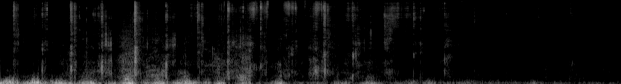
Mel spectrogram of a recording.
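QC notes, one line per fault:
0.34–5.82 s, clock drift buffer slips: a short click recurs every 1.1 s, about seven in all, each a tiny discontinuity in the sound where a small block, on the order of 15 samples, goes missing or is repeated. The likely cause is two devices on separate clocks disagreeing by roughly 300 ppm, so the buffer between them creeps until it has to slip. Random dropouts or packet loss would land irregularly; these clicks keep a steady spacing.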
